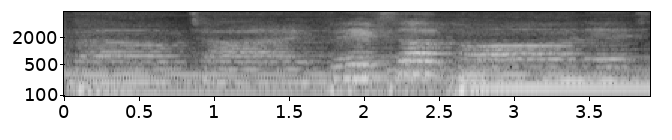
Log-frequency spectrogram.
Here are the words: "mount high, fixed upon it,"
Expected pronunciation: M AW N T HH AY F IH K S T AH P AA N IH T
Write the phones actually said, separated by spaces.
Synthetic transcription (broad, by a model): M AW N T AY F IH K S AH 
